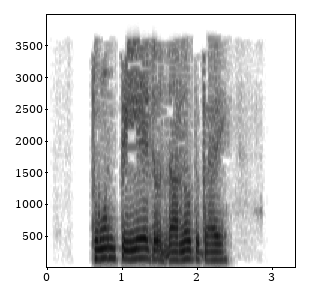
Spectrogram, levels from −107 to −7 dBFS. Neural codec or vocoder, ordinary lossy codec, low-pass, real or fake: codec, 16 kHz, 1.1 kbps, Voila-Tokenizer; MP3, 16 kbps; 3.6 kHz; fake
